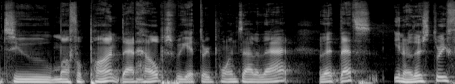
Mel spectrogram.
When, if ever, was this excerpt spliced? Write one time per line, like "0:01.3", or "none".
0:03.2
